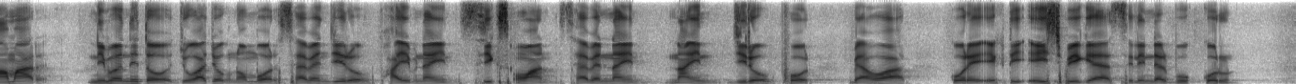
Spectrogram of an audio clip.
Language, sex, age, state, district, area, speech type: Bengali, male, 30-45, West Bengal, Paschim Medinipur, rural, read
